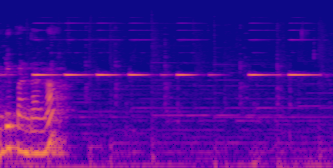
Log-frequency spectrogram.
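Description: Samsung top-load washing machine control panel beeping at each press of the Cycle button: a run of short, high beeps at one pitch, about two a second, as the cycle selection steps along to Eco Tub Clean.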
